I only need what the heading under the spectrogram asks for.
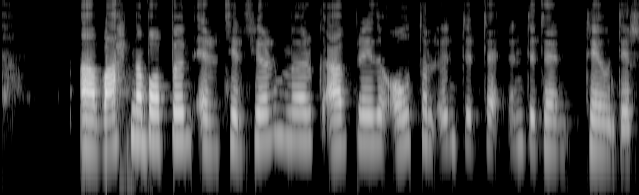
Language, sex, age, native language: Icelandic, female, 50-59, Icelandic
